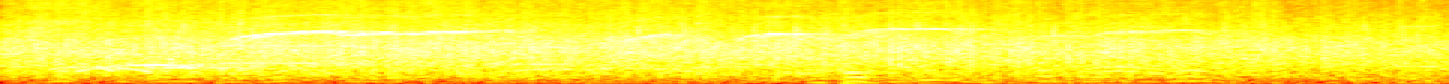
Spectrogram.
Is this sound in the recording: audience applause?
yes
